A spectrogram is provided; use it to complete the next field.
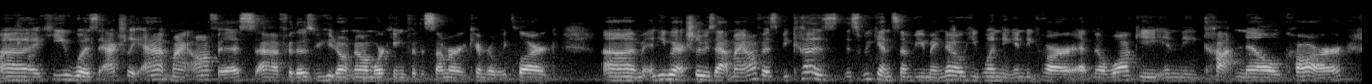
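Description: Speaking with an American accent, a woman keeps a fairly quick pace with hardly any pauses and fairly even intonation, with noticeable background noise behind her. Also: medium pitch for a woman. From US Midwest. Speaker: online talk show co-host. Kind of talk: casual panel discussion. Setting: remote link-up.

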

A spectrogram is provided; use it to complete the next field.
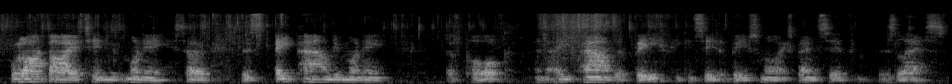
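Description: A man talks at a fairly slow pace in a fairly low pitch with fairly even intonation. Light background noise and audible room echo are present. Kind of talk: cooking tutorial. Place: kitchen. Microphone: camera far.

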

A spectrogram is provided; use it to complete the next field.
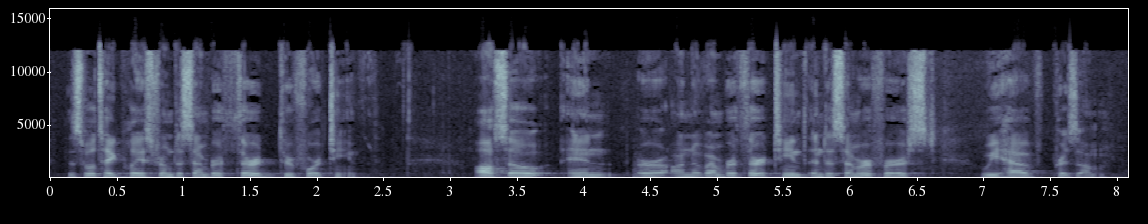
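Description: A man's dark, mellow voice at a moderate pace, with fairly even intonation. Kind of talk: report read aloud. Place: meeting room. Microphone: podium.

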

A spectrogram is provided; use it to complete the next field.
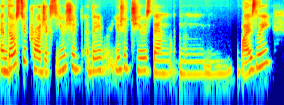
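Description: In a quiet background, a woman with a Ukrainian accent speaks in a fairly high pitch with a dark, mellow tone, ordinary pitch variation and a somewhat breathy quality. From Ukraine. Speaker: product designer; guest. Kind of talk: webinar presentation. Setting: video call. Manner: giggly, frequent laughter; halting, many fillers. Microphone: video call.

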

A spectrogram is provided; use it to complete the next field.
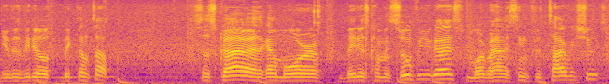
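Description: A man speaks over music in the background. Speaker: gear reviewer. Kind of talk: casual vlog review. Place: garden. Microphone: phone near.

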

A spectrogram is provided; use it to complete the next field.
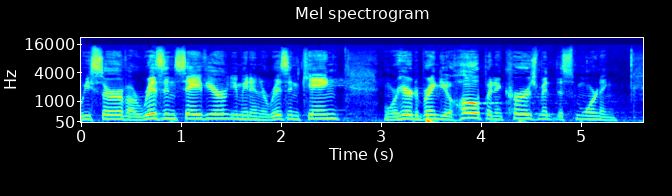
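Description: This man's bright, sharp voice moves at a fairly quick pace with ordinary pitch variation. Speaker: pastor. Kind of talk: sermon. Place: church.

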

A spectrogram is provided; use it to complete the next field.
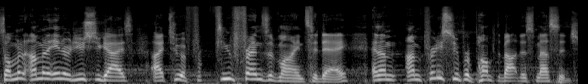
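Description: Speaking at a very fast pace, a man talks with vocal fry. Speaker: pastor. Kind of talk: sermon. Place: stage.

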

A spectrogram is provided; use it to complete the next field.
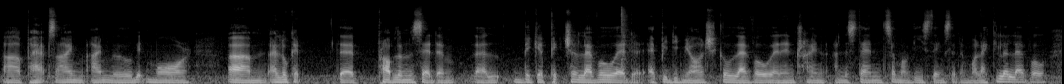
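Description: With a very deep, low pitch and fairly even intonation, a man talks at a fairly quick pace over noticeable background noise. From Singapore. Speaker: medical researcher. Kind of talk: interview. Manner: halting, many fillers. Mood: relaxed, reflective. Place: office.

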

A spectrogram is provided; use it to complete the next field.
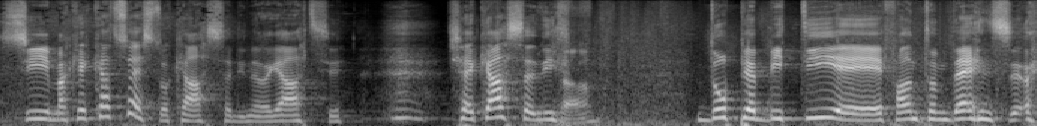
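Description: A man's high, bright, sharp voice, raised and projected, with lively intonation at a very slow pace broken by long, frequent pauses. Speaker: gaming streamer. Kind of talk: live stream commentary.

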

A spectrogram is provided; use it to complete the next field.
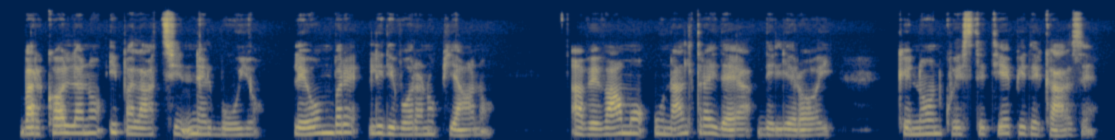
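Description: A woman speaks at a very slow pace, her pitch fairly low with ordinary pitch variation. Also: quiet background. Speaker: poet. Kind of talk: poetry reading aloud. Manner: slow, contemplative, measured. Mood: quiet, reflective, calm. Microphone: webcam.

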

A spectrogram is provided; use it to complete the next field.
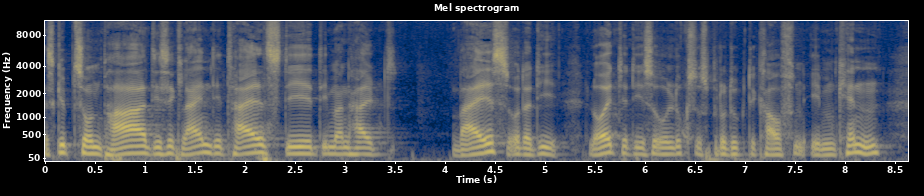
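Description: Speaking at a fairly slow pace, a man has a dark, mellow tone and fairly even intonation. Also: medium pitch for a man. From Bavaria, Germany. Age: 50s. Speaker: lifestyle blogger, former investment banker. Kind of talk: interview. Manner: halting, many fillers and repetitions.

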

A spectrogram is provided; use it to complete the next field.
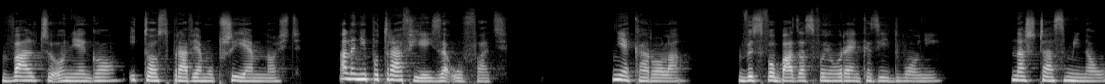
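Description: With ordinary pitch variation, a woman speaks fairly slowly in a fairly low voice. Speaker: audiobook narrator. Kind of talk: audiobook narration, romance, with dramatic emotional passages. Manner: dramatic, emotional, expressive, shifts between narration and dialogue voices.

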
